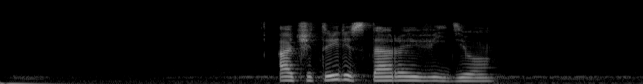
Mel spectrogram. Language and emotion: Russian, neutral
